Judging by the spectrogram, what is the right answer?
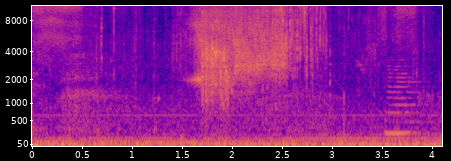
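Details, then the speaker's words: Irrigation mainline with air from a compressor added to make leaks audible: soft hiss swells for about a second over low compressor rumble from a small pressurized leak at a fitting/valve that probably needs replacing. "let's see if there's anything else that's too small of a leak to cause zones not turning on"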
